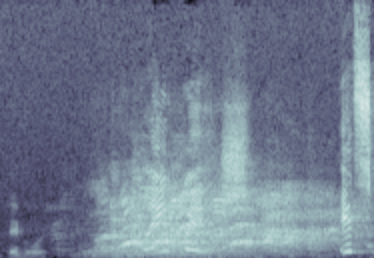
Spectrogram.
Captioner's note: audience laughs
